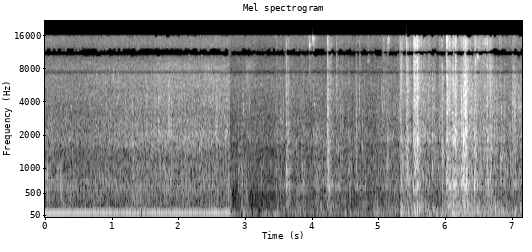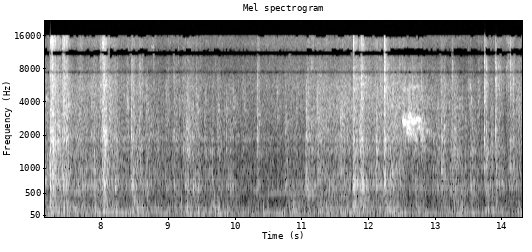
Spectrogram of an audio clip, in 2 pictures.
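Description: Dump truck engine running steadily with a low hum while the tipper bed is raised, dropping off about three seconds in. Then rock and earth slide out of the tipped bed with a run of irregular clattering knocks and thuds.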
